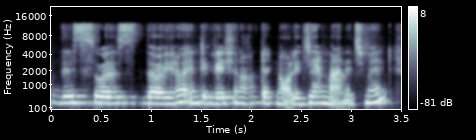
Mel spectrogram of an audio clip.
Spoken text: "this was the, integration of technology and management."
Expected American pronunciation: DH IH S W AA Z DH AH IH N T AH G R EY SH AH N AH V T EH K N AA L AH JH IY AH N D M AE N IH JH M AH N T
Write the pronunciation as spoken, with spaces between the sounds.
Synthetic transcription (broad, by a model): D IH S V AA Z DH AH IH N T AH G R EY SH AH N AH V T EH K N AA L AH JH IY AH N D M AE N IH JH M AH N T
